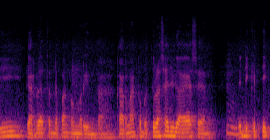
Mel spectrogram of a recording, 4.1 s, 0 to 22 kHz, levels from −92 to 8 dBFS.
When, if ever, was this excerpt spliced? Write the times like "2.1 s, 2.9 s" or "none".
none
